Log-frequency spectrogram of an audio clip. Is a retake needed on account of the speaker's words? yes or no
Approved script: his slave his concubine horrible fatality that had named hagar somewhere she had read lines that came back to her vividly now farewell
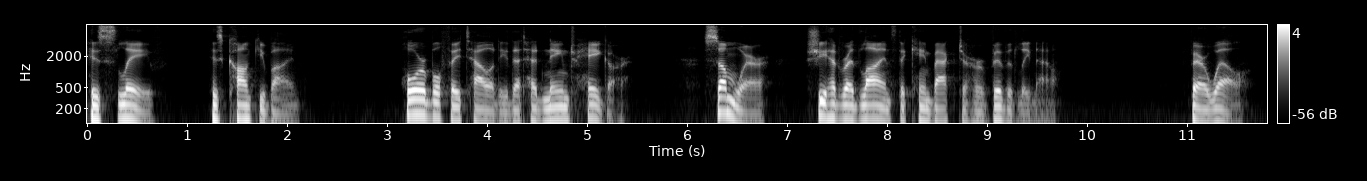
no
